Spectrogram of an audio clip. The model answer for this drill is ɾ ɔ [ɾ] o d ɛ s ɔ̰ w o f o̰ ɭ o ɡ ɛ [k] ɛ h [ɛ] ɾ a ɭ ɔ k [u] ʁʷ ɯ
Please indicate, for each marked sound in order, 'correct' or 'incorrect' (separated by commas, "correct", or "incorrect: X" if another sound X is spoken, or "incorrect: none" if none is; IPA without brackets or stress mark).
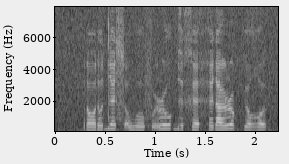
correct, incorrect: x, correct, incorrect: y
